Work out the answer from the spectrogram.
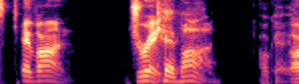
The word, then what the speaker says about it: Kevan Dre: He said pronounce his name correctly. It's Kevan Dre.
